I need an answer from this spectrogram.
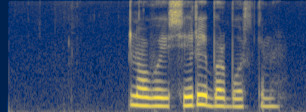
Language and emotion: Russian, neutral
